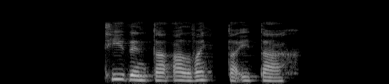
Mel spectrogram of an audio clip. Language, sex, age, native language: Icelandic, female, 50-59, Icelandic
